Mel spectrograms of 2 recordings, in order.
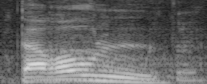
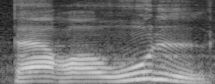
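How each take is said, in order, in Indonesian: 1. Bunyi 'wu' ringan dan tidak jelas. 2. Bunyi 'wu' ditekan dan jelas. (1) "takut jadi" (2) "kena tekan sikit supaya dia jelas"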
